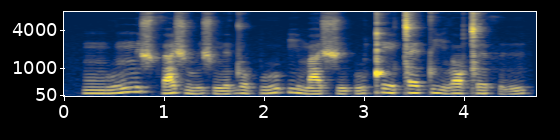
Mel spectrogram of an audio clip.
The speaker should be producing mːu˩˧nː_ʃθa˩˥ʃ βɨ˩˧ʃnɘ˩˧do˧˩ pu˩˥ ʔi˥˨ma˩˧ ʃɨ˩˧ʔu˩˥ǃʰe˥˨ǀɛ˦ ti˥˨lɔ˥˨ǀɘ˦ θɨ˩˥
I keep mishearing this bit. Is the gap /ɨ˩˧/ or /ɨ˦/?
ɨ˦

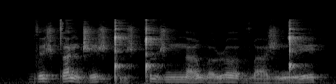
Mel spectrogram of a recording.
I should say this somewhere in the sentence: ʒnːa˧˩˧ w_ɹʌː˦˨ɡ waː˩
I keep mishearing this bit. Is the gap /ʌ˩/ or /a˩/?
ʌ˩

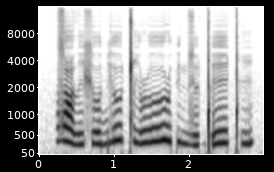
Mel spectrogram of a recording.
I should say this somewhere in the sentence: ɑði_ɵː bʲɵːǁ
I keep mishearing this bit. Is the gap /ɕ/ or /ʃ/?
ʃ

